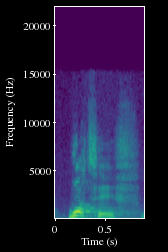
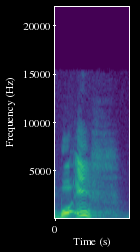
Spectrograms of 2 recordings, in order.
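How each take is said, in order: First: "what" high and strong, "if" dropping away; inverted beat, strong-weak on "what if"; trochee. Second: "if" lifted and punched, "What" lighter; weak-strong "What if", rising onto "if"; stress on IF. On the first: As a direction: punch "what", let "if" fall light. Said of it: "we'd call it a trochee". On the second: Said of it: "is different than dumdi". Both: Shown as a demonstration.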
